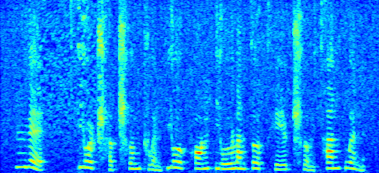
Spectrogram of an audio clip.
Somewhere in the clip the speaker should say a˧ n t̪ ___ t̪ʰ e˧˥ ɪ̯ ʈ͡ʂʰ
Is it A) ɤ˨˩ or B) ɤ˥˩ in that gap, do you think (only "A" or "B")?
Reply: B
